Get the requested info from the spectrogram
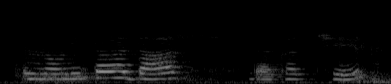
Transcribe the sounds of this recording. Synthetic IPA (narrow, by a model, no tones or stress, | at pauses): nonit̪ad̪as | d̪əɾkʰat̪t͡ʃʰe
